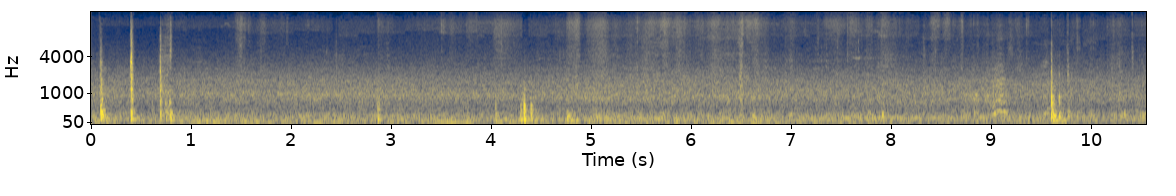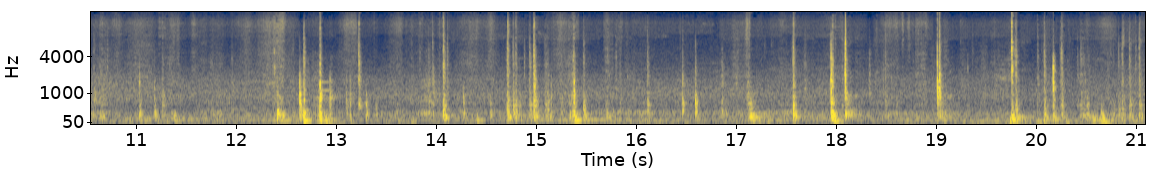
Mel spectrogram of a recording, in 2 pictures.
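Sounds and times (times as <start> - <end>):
plastic trim clicks and knocks: 19.0 - 21.0.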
